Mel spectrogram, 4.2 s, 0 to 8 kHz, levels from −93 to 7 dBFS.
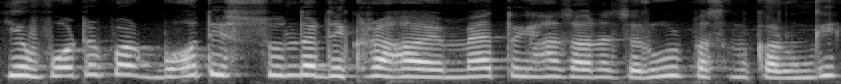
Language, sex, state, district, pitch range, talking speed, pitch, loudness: Hindi, female, Madhya Pradesh, Katni, 270-320 Hz, 215 wpm, 295 Hz, -15 LUFS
